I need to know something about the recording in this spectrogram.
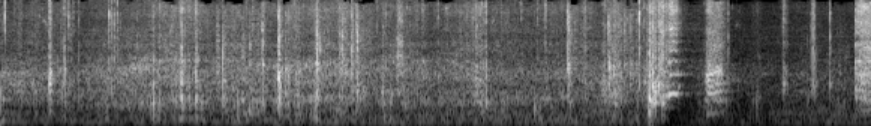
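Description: Skateboard wheels rolling on concrete with small clicks, then one loud clack of the board about three seconds in.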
